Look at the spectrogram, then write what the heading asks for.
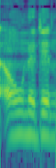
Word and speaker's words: Onedin: The Onedin line, that's how you say it. Honestly, I said the Wandin line before.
